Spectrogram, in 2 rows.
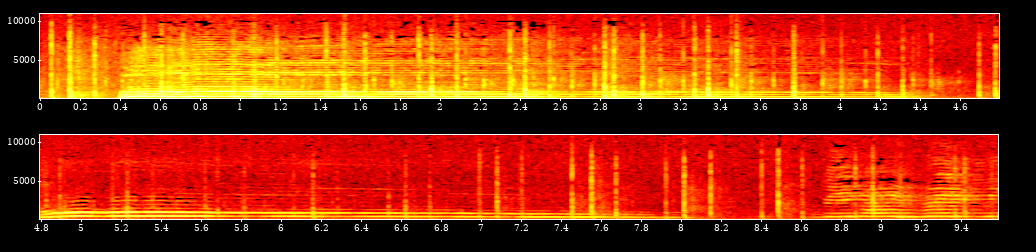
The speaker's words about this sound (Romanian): Să bagem-să de seamă că în cenușa din vatra castelului stă de veghe un motan cu 7 capete care e robit tatălui meu. Când urlă motanul dintr-un cap, se aude cale de o zi, iar când urlă din toate 7, se aude cale de 7 zile.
